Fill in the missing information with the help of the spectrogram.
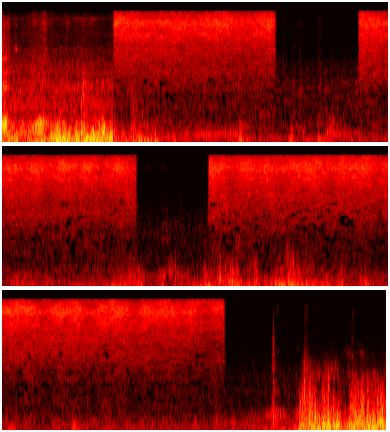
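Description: Airless paint sprayer gun spraying undercoat: a steady high hiss in three long stretches, cut off briefly twice as the trigger is let go. A louder low rumbling noise comes before the spraying and again near the end.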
